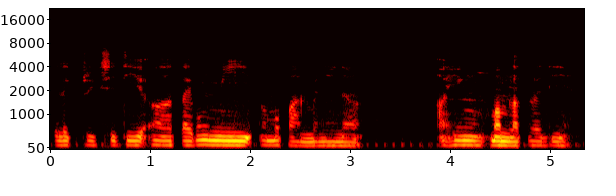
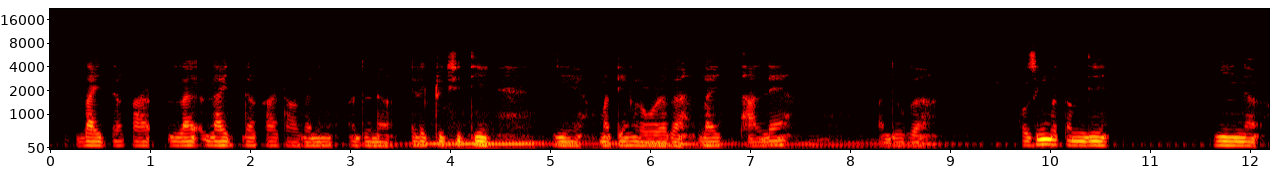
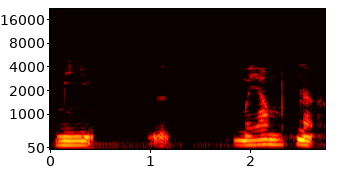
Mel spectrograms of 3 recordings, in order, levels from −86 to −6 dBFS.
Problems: low volume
